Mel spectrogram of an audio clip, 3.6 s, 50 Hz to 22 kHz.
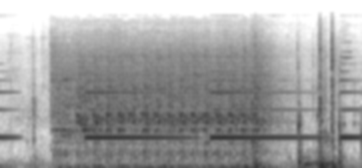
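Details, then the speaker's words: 2011 Dodge Grand Caravan, complaint cranks but does not start: starter whine with steady cranking about four a second for two seconds, never fires. "okay 2011 uh dodge grand caravan because i'm complaining vehicle uh cranks but does not start so [Music] you can see it just cranks over [Music]"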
